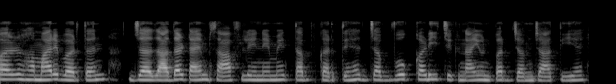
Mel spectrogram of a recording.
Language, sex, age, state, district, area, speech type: Hindi, female, 18-30, Madhya Pradesh, Gwalior, urban, spontaneous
